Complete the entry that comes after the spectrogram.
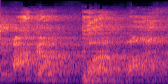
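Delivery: put-on slow, drawn-out kid line, half laughing; kid's slow deadpan. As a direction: say it slowly, stifling a laugh. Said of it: "He goes".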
